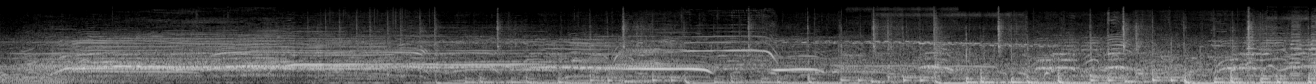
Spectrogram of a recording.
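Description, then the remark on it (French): A large crowd cheers and shouts continuously, with whoops and bellowing voices rising above a dense roar of many people, loud throughout. “C'est extraordinaire, cette foule.”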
